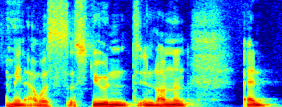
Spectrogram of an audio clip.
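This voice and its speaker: A man born in Germany talks in an easygoing chat with a somewhat low voice. He is enthusiastic and quick to agree. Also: level tone, gravelly, dark tone. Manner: enthusiastic, laughs easily, quick affirmations. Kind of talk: casual conversation.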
